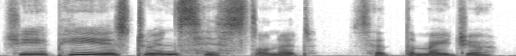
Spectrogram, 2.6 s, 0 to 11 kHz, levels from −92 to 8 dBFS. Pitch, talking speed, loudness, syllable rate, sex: 255 Hz, 210 wpm, -16 LUFS, 5.2 syllables/s, female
